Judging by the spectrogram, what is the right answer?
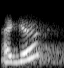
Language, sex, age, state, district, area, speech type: Odia, female, 45-60, Odisha, Boudh, rural, conversation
